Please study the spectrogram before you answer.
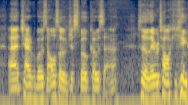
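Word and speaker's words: Xhosa: It is Kosa, but the k is a click sounds. Okay. It is a I can't do it. Yeah, I'm not even gonna try. Yeah, it's like a Kosa.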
